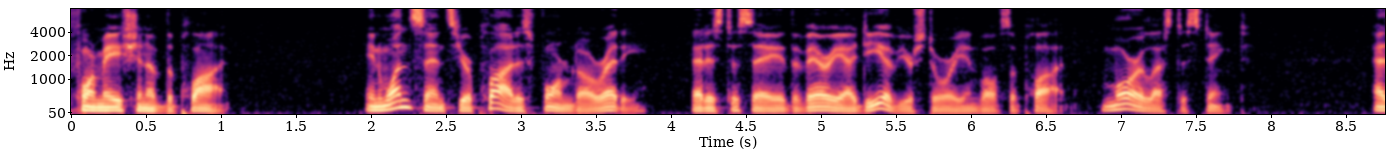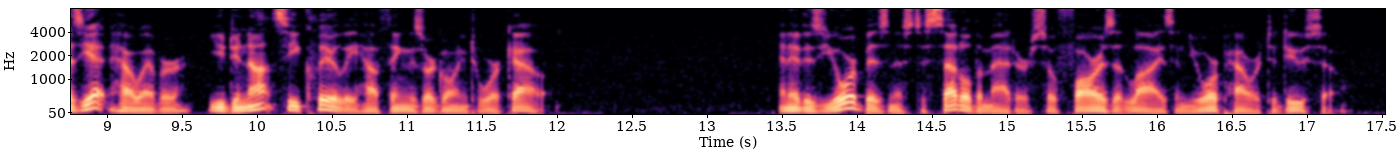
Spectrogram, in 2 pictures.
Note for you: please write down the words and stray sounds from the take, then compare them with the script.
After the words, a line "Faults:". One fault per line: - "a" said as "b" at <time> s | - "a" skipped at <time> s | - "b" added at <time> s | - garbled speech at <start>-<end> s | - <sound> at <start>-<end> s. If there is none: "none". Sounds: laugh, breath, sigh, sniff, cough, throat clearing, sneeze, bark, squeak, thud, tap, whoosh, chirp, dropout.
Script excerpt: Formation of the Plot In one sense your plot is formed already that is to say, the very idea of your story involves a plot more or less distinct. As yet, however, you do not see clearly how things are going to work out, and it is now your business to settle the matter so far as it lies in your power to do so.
Formation of the Plot In one sense your plot is formed already that is to say, the very idea of your story involves a plot more or less distinct. As yet, however, you do not see clearly how things are going to work out, and it is your business to settle the matter so far as it lies in your power to do so.
Faults:
- "now" skipped at 13.8 s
